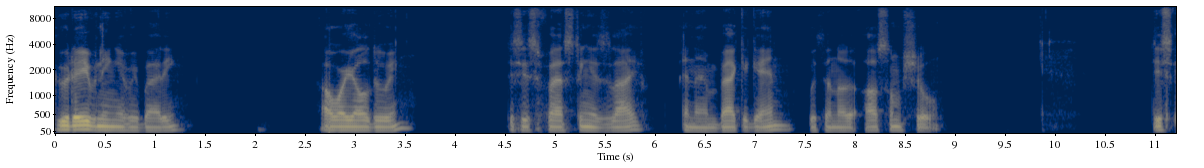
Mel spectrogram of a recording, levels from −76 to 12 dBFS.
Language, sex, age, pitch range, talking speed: English, male, 20-39, 85-100 Hz, 110 wpm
